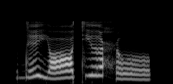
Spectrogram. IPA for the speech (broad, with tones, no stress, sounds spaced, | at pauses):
d e˧˥˧ j ɒː˨˦ tʲ əː˥ ħ oː˨˩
